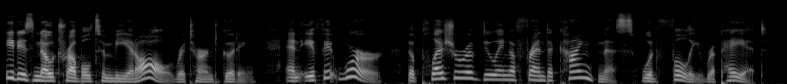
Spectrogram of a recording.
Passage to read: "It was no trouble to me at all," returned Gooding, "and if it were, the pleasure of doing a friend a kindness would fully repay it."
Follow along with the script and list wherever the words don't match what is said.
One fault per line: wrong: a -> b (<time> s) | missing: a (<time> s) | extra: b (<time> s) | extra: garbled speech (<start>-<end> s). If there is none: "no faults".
wrong: was -> is (0.2 s)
